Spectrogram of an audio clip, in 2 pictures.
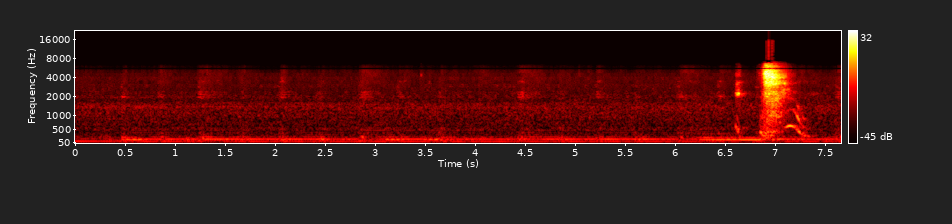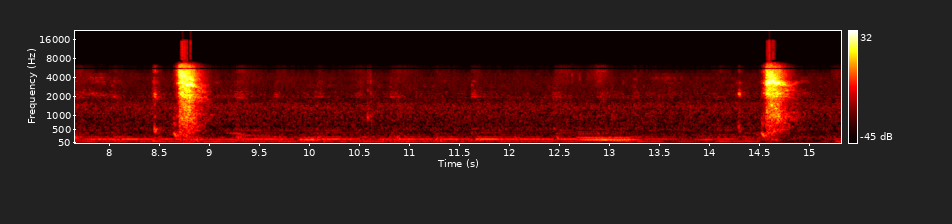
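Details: A woman sneezing: three sharp, explosive sneezes over a steady low background hum.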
